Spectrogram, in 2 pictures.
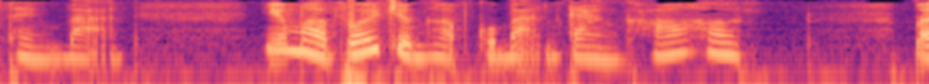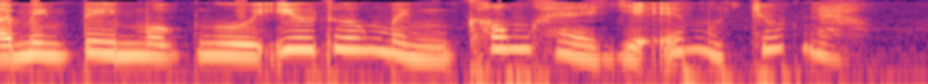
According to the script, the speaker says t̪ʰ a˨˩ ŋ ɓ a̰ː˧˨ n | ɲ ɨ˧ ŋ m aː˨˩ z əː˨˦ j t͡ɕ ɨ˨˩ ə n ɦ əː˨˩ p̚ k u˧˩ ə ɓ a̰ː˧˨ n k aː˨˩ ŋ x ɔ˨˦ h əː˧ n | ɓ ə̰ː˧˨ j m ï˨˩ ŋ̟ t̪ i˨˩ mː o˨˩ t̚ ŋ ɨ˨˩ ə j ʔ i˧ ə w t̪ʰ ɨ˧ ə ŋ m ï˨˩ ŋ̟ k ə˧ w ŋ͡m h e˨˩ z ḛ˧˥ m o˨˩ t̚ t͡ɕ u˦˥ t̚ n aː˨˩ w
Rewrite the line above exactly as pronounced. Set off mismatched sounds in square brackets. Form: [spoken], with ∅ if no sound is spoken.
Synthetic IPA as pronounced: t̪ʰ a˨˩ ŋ ɓ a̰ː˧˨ n | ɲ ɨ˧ ŋ m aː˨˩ [v] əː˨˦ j t͡ɕ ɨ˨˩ ə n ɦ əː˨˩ p̚ k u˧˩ ə ɓ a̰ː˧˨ n k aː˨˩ ŋ x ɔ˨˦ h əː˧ n | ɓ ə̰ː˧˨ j m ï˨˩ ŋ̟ t̪ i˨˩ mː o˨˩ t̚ ŋ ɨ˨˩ ə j ʔ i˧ ə w t̪ʰ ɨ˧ ə ŋ m ï˨˩ ŋ̟ [x] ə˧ w ŋ͡m h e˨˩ z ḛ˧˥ m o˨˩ t̚ t͡ɕ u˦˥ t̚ n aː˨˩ w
